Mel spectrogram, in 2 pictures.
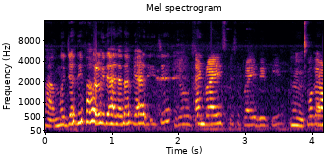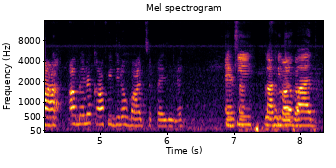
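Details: Adult speaker, Hindi; ordinary fluent speech.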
